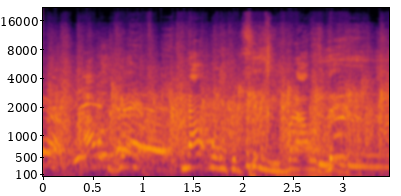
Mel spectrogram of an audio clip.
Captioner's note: sobbing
